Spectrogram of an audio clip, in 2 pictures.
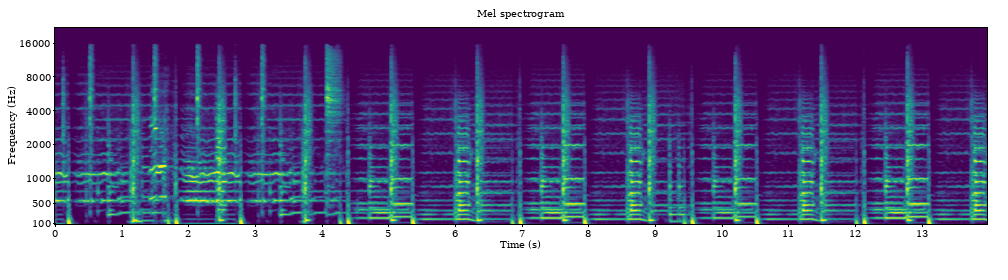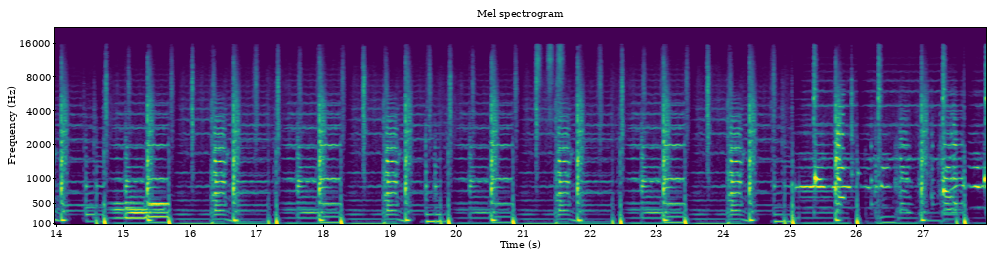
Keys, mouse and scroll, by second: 20.1 right click.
